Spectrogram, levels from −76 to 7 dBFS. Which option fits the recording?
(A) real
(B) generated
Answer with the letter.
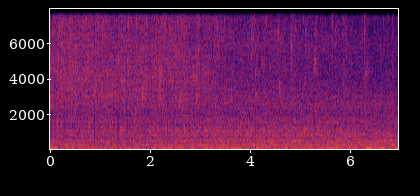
A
